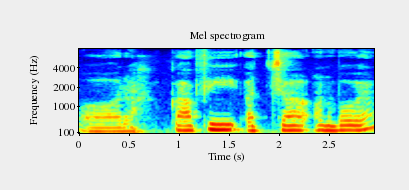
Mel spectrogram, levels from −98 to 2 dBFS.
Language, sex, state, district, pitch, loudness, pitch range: Hindi, male, Delhi, New Delhi, 160 Hz, -15 LUFS, 125-165 Hz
